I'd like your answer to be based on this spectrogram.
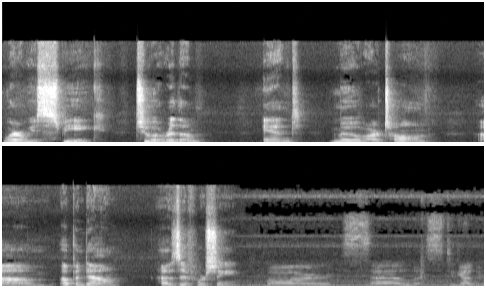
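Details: Adult man speaking; normal speech.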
